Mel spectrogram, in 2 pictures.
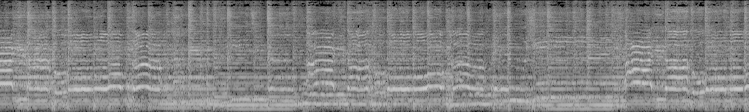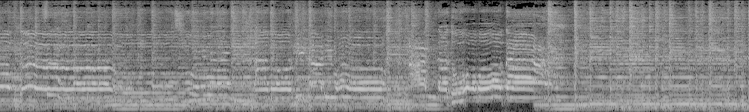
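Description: Live song: a steel-string acoustic guitar strummed with singing into microphones, two voices at times. About three-quarters of the way through, the guitar stops for a moment while the voice carries on, then comes back in.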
